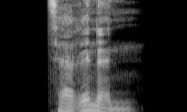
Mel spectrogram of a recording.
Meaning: 1. to melt away 2. to disappear, to come to nothing
- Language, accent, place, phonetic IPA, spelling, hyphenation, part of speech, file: German, Germany, Berlin, [t͡sɛɐ̯ˈʁɪnən], zerrinnen, zer‧rin‧nen, verb, De-zerrinnen.ogg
